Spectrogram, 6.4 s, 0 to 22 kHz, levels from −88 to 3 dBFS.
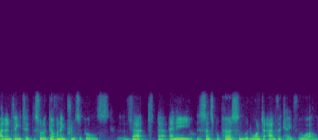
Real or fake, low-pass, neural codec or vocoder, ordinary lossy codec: real; 7.2 kHz; none; Opus, 16 kbps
